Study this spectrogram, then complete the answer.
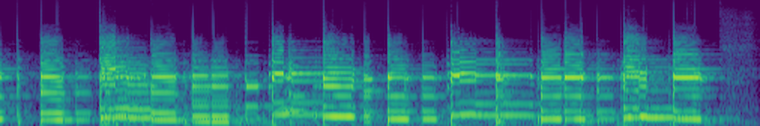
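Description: An electric guitar plays a choppy, rhythmic riff through a low-pass filter pedal on its own, without any oscillator wobble, loud and close with no talking.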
